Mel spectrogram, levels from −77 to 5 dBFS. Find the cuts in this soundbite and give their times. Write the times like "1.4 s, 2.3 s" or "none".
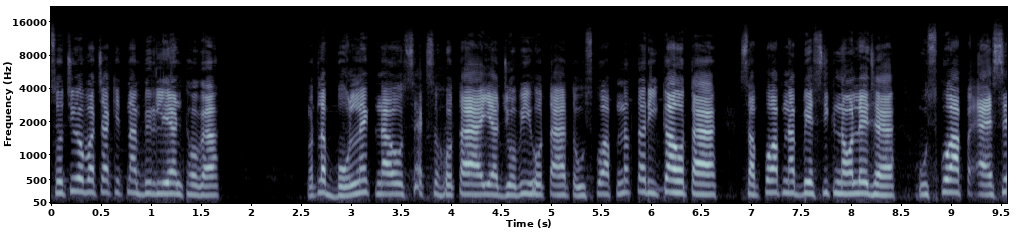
3.7 s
